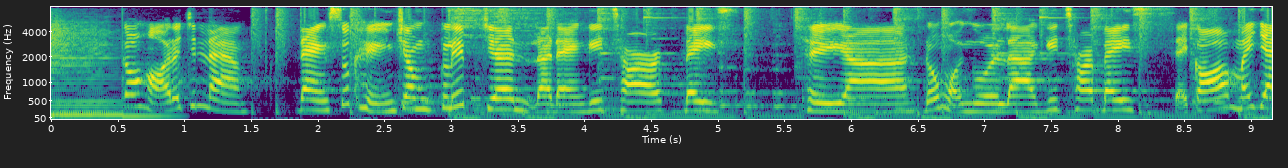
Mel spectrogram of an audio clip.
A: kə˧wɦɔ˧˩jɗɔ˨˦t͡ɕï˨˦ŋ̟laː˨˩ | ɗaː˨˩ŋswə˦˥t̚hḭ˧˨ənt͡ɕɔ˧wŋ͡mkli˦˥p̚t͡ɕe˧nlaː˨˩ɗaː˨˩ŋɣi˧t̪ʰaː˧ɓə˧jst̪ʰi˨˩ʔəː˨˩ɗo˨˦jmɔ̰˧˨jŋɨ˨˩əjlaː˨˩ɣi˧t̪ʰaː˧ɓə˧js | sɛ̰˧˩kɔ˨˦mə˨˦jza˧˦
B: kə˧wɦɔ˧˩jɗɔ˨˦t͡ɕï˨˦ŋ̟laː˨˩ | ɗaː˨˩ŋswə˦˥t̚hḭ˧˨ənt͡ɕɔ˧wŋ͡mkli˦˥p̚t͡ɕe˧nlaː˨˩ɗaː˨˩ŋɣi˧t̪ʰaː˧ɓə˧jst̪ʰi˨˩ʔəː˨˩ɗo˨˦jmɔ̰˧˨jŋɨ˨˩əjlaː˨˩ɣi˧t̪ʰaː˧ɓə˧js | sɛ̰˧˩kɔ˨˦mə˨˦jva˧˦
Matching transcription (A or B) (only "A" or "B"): A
